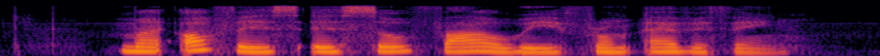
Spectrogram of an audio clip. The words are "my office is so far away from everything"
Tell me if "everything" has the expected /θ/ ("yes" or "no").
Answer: yes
